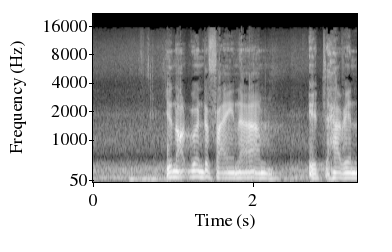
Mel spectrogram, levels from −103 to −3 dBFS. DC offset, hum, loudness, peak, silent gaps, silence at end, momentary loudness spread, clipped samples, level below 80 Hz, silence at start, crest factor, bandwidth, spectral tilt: under 0.1%; none; -12 LUFS; 0 dBFS; none; 0 s; 17 LU; under 0.1%; -40 dBFS; 0 s; 12 dB; 16 kHz; -5 dB/octave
